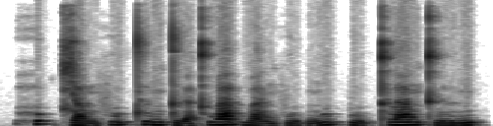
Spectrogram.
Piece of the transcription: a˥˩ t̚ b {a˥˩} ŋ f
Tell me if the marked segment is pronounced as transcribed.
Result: no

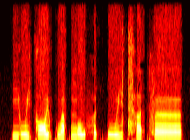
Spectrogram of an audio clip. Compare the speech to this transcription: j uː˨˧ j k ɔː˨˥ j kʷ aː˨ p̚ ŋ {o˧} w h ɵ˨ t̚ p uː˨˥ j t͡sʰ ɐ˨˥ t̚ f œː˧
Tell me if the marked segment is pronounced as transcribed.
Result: yes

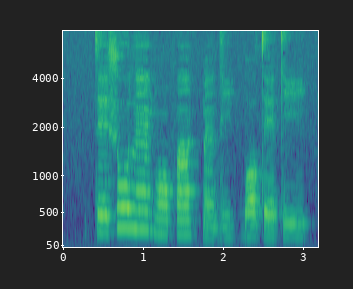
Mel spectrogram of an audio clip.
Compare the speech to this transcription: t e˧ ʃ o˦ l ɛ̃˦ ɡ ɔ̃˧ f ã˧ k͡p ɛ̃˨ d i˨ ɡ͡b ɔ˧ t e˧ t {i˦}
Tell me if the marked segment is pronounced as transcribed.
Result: yes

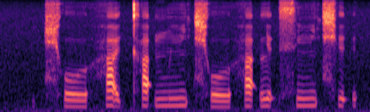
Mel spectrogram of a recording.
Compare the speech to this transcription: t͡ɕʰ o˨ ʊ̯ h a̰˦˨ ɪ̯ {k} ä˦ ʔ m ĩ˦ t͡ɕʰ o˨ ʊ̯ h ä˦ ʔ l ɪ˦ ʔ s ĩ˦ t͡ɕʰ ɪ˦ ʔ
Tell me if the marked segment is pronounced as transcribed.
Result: no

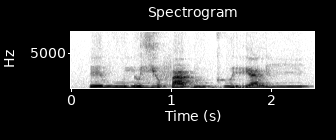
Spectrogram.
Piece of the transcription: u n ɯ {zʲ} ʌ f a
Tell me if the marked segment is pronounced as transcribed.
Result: yes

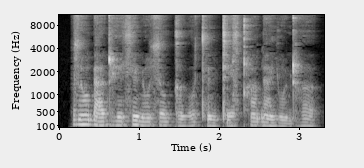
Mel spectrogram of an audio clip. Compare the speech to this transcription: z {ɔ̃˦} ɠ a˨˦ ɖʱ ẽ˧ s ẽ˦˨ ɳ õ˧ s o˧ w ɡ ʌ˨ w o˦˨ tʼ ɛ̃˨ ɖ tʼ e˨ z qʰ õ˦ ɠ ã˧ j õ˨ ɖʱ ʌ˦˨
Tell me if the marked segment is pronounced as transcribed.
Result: yes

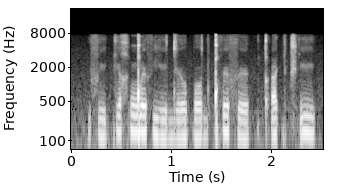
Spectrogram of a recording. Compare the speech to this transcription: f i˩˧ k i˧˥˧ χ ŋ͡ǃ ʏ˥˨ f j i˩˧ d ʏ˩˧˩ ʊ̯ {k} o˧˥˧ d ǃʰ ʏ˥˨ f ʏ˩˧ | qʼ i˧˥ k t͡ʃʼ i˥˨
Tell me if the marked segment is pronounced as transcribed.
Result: no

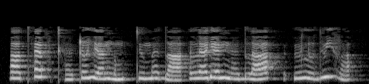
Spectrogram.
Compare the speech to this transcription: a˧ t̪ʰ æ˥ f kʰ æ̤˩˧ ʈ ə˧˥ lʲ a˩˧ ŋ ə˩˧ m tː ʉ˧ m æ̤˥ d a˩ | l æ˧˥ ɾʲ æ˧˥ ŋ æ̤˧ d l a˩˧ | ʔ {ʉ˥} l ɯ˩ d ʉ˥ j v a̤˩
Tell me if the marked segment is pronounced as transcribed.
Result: no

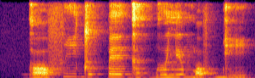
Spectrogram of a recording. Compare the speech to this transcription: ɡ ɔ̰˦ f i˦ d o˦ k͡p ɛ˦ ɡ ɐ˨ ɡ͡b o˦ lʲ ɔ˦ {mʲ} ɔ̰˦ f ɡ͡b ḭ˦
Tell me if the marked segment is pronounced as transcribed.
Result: no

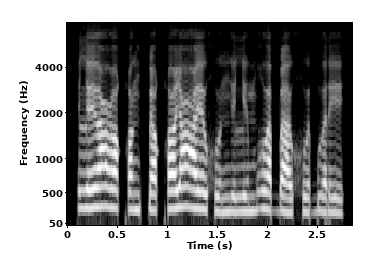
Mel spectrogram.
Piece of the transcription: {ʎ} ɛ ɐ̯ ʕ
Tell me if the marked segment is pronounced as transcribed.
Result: no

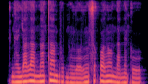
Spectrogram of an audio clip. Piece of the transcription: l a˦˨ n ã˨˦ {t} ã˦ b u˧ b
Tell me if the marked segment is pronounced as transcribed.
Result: yes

